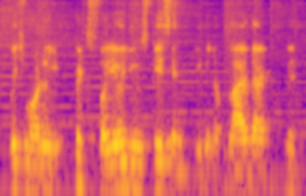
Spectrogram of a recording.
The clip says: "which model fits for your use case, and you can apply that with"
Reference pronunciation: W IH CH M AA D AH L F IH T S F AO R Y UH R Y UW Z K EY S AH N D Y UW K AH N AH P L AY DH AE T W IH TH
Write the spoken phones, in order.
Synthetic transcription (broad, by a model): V IH CH M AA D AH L F IH T S F AO R Y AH R Y UW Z K EY S AH N D Y UW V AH L AH P L AY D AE T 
